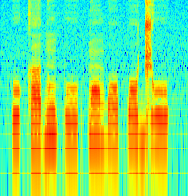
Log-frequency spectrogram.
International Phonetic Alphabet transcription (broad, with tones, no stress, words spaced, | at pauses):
o˧ka˨ ɗũ˧ poː˨ k͡pɔ̃˦ ɓɔ˧pɔ˦ d͡ʒo˦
